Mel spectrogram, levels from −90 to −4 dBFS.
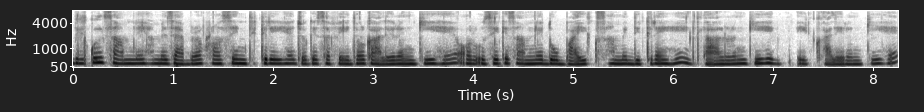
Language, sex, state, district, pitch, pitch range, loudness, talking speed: Hindi, female, Uttar Pradesh, Jalaun, 205 Hz, 195-215 Hz, -17 LUFS, 260 wpm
